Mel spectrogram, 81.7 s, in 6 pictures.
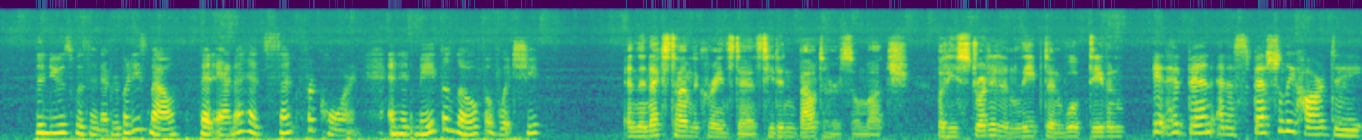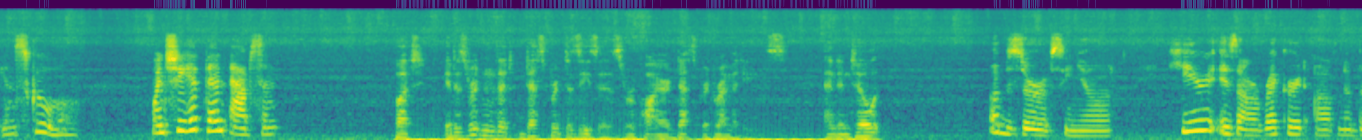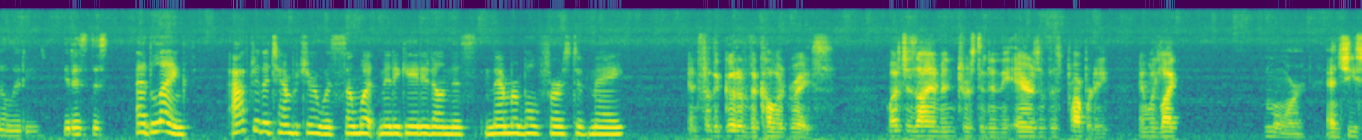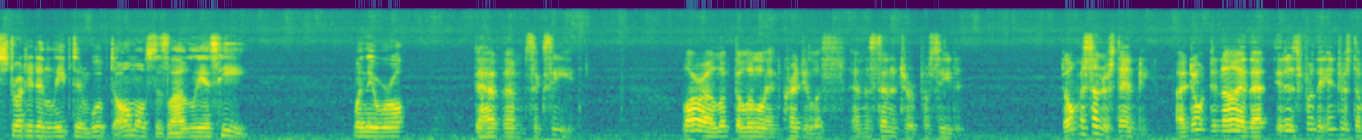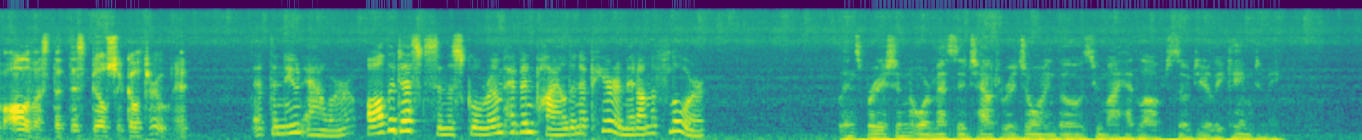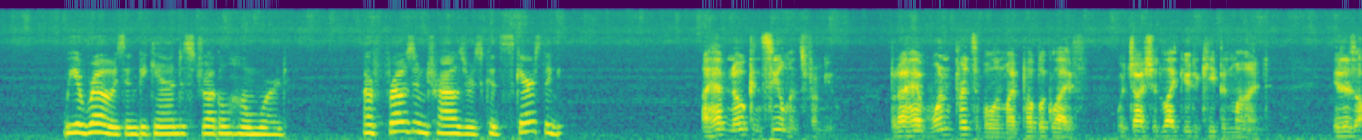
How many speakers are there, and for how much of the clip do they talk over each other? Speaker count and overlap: seven, no overlap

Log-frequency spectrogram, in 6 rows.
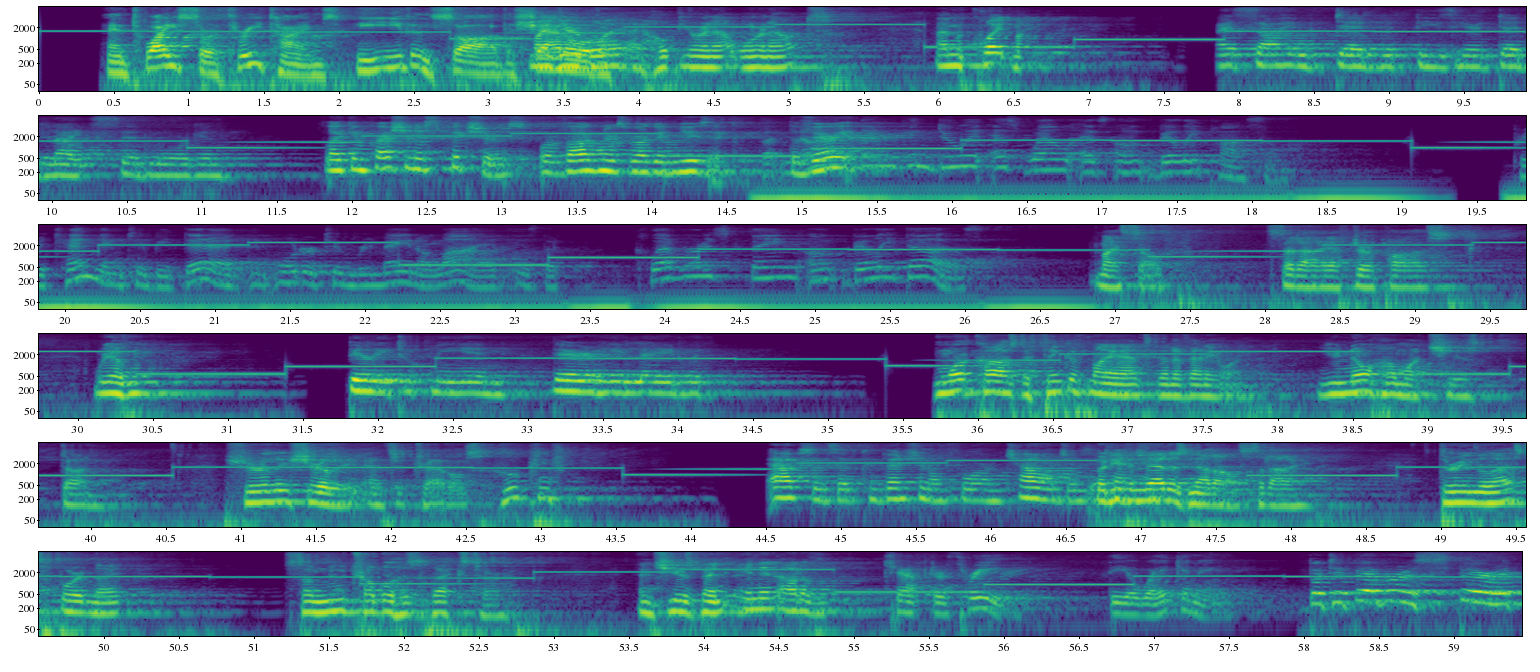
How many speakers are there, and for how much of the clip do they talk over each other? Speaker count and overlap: five, about 3%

